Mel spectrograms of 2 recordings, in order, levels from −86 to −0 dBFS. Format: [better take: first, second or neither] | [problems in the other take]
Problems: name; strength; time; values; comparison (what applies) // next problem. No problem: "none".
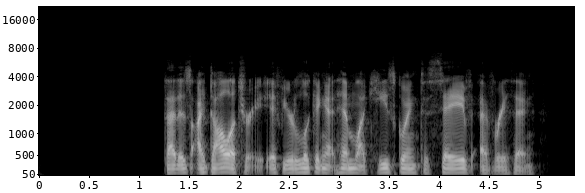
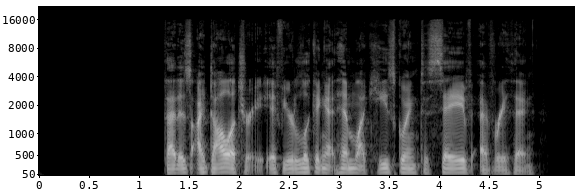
second | muffled; slightly; fading above 4 kHz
